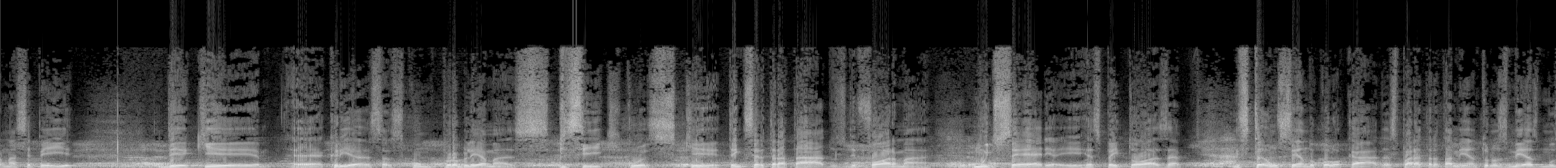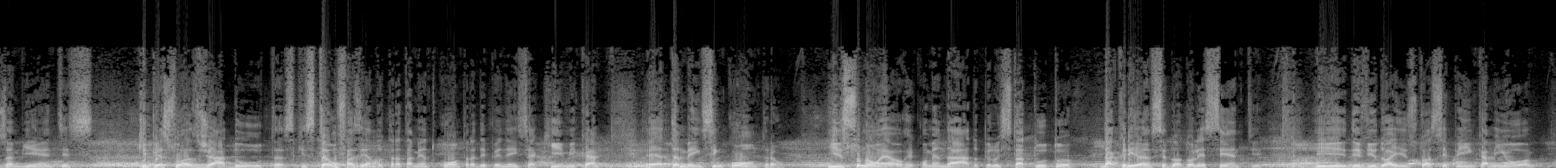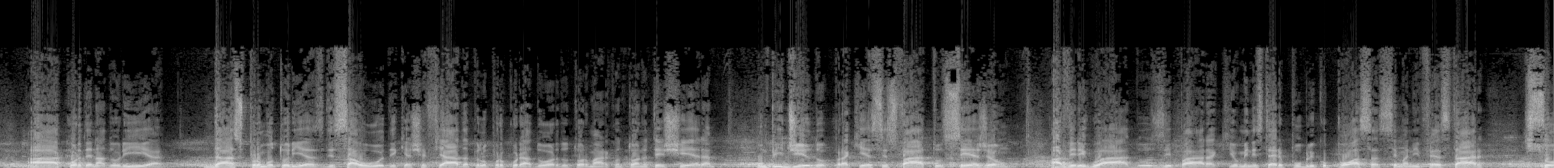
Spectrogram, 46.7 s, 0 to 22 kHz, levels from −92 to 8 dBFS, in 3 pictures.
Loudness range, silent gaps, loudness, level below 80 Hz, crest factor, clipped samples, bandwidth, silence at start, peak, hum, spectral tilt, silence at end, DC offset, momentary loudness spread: 2 LU; none; -11 LUFS; -42 dBFS; 10 dB; 0.5%; 16.5 kHz; 0 s; 0 dBFS; none; -5 dB/octave; 0 s; under 0.1%; 7 LU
